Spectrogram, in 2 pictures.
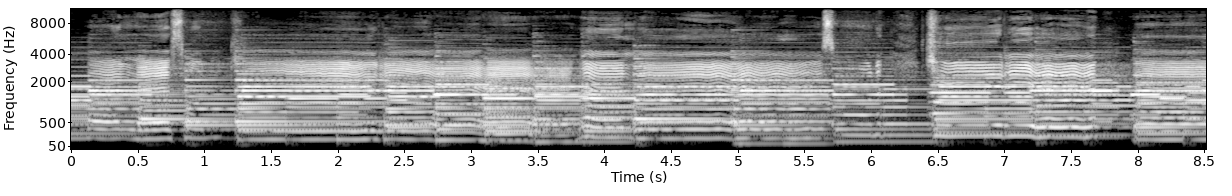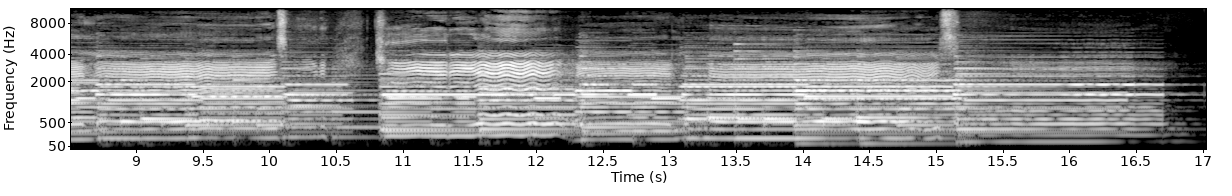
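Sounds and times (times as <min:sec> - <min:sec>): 
bass voice singing a liturgical chant: 0:00.1 - 0:17.0.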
